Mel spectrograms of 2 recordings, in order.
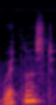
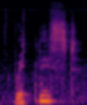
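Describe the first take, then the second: First: It is said with the modern vowel. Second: It is said with an old-fashioned I vowel. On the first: "where we might now say witnessed" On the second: "using I"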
